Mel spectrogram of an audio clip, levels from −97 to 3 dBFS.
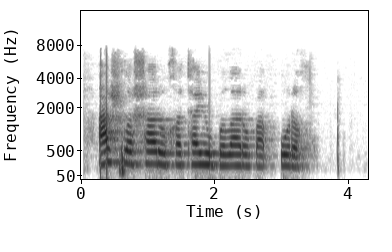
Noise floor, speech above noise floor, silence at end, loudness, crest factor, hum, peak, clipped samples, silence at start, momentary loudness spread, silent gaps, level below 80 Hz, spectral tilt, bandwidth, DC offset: -43 dBFS; 25 dB; 0.95 s; -18 LUFS; 18 dB; none; -2 dBFS; under 0.1%; 0.25 s; 8 LU; none; -54 dBFS; -6.5 dB/octave; 7.6 kHz; under 0.1%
